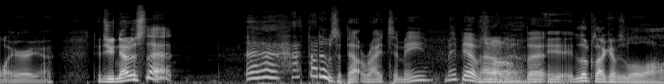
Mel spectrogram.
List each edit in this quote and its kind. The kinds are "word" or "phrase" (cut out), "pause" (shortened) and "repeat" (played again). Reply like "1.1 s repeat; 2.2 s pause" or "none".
none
